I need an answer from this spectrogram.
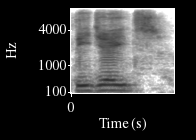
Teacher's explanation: if you focus on the last sound, it's voiced.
